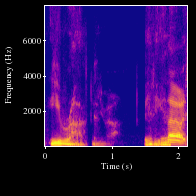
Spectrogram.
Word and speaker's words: E-Rock: It's not Eric. It's E-Rock.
